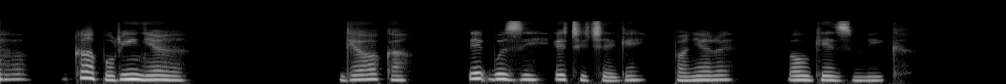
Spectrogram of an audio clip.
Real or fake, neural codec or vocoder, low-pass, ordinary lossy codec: fake; codec, 16 kHz, about 1 kbps, DyCAST, with the encoder's durations; none; none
